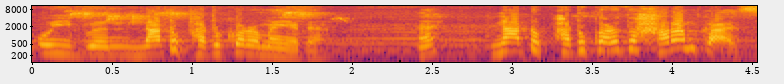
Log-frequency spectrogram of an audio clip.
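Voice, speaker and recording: A woman's voice: a little high, very animated, moderate pace, soft background music. An actress playing a pious, nagging, aggrieved older mother with a colloquial Bangladeshi Bengali accent in a television drama. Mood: aggrieved, scolding. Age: middle-aged or older. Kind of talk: domestic TV drama acting.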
